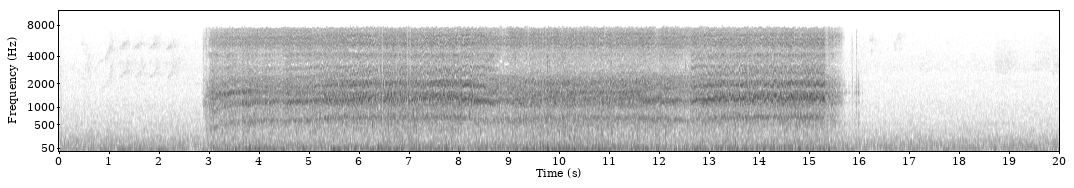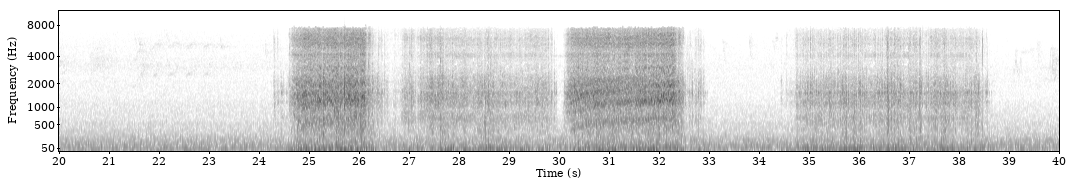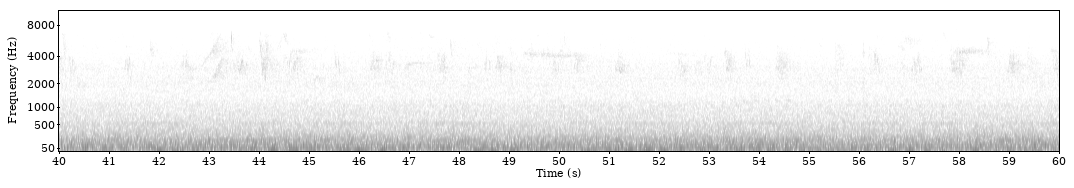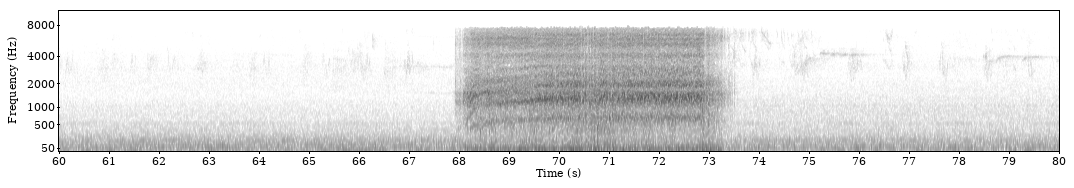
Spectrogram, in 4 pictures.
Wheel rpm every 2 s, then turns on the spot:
0, 50, 160, 160, 160, 160, 160, 110, 0, 0, 0, 0, 90, 40, 30, 120, 40, 20, 30, 10, 0, 0, 0, 0, 0, 0, 0, 0, 0, 0, 0, 0, 0, 0, 120, 160, 90, 0, 0, 0.
26-30 32-40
